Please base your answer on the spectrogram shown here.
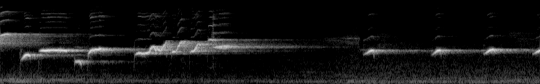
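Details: Training song of a white-rumped shama, meant to set mute shamas singing: rich rising whistled phrases, then a pause and four short upslurred whistles spaced about two-thirds of a second apart.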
